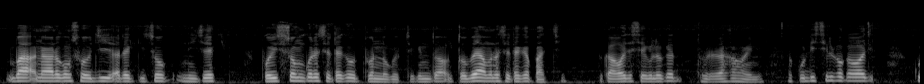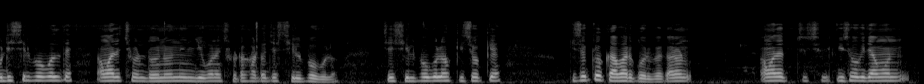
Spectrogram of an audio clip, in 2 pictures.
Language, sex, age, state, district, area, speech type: Bengali, male, 18-30, West Bengal, Paschim Medinipur, rural, spontaneous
